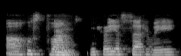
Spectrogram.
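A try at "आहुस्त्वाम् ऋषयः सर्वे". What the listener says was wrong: అక్కడ కూడా ఆహుస్త్వం విడదీసినప్పుడు ఆహుస్త్వాం అన్నారు కదా, అది కూడా ఓవెల్లే కదా, అచ్చే కాబట్టి దానికి చిన్న పాజిచ్చి చెప్పండి, ఋషయః సర్వే। లేదు కలిపి చెప్తే ఆహుస్త్వాం ఋషయః సర్వే, అదొక్కటి।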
